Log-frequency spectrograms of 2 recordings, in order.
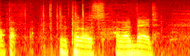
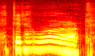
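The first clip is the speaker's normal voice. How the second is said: desperate; 7 semitones higher, much slower than usual. Acted. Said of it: "said Pink desperately".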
